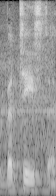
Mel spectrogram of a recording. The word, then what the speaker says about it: Bautista: like his wrestling character Batista Batista Isaac am i okay just pronounce it like his wrestling persona because that's why I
